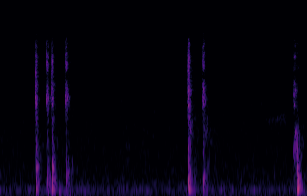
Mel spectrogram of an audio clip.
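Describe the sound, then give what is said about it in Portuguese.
Several sharp computer mouse clicks, selecting skin tissue slides on screen, come in small bursts: three or four quick ones, a pause, a pair, then a single click, over a quiet background hum with no talking. “Bom, então, clicando, você, clicando aqui em pele, você vai ver essas lâminas, as, em, esse aqui são só o nome das lâminas.”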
